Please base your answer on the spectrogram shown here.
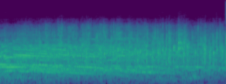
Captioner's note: all cheering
